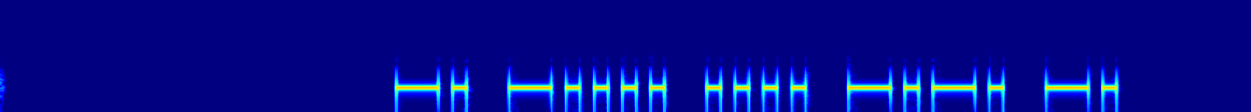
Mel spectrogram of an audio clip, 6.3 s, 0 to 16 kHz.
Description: Morse code, heard as a keyed tone, about 17 wpm, 700 Hz. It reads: N6HCN
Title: Call Signs Repeated 2x - 17wpm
